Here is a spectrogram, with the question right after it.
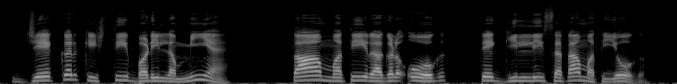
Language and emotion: Dogri, neutral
